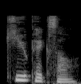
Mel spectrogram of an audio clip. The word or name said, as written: Cupixel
